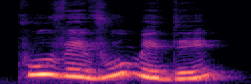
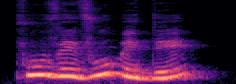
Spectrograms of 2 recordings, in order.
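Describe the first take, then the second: No difference in how they are said.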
